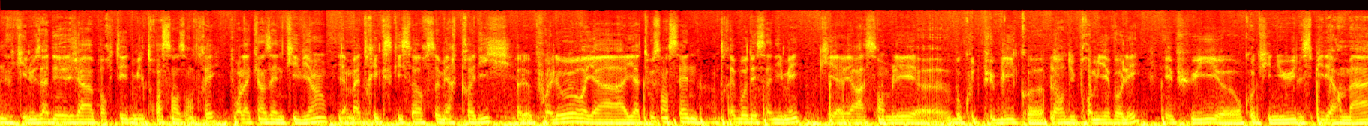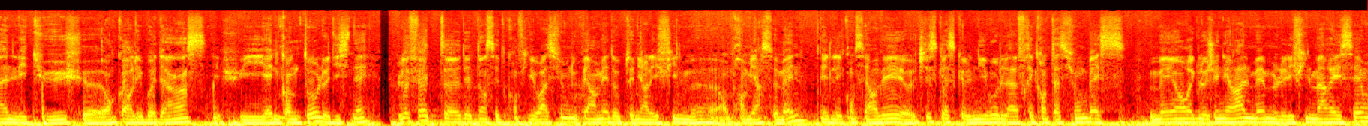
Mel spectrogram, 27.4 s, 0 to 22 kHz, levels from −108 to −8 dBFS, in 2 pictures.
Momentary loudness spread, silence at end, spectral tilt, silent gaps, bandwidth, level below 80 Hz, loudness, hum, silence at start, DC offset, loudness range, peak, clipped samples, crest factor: 3 LU; 0 s; -4 dB/octave; none; 16 kHz; -32 dBFS; -25 LUFS; none; 0 s; under 0.1%; 1 LU; -10 dBFS; under 0.1%; 14 dB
